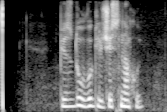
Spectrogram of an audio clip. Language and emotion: Russian, angry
